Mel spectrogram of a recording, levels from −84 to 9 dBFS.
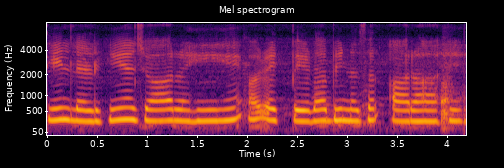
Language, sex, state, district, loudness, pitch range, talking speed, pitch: Hindi, female, Madhya Pradesh, Bhopal, -12 LUFS, 265-285 Hz, 185 wpm, 275 Hz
